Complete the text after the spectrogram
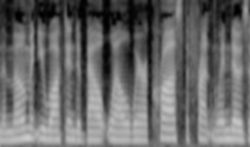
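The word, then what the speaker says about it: Boutwell: You know, Tony, we've heard several different ways of pronouncing it today. It's Boltwell.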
